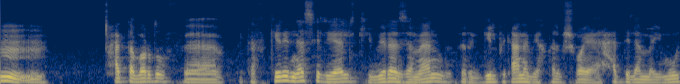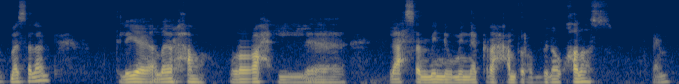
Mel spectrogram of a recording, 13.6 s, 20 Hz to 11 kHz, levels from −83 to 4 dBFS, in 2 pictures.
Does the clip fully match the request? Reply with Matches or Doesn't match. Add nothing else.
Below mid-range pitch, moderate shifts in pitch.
Matches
